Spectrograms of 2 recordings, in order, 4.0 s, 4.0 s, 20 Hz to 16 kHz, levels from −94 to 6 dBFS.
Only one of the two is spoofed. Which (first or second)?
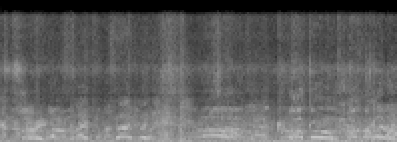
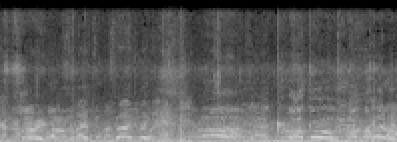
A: first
